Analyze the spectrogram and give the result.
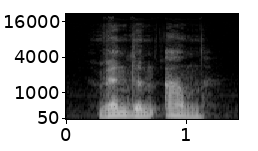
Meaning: inflection of aanwenden: 1. plural past indicative 2. plural past subjunctive
- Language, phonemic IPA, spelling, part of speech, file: Dutch, /ˈwɛndə(n) ˈan/, wendden aan, verb, Nl-wendden aan.ogg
